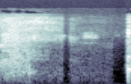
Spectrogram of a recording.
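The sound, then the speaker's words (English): A sharp sneeze, from bad allergies, bursts out and quickly trails off into quiet, with another abrupt noisy burst right at the end. “Bless you. I got bad allergies.”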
